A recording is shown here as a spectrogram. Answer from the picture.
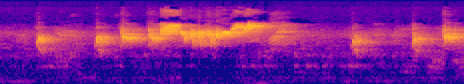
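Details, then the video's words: Javan bush lark singing in full voice: rapid clipped chirps leading into a long, loud buzzy trill, then more quick chirps, high pitched and clear. "Burung branjangan gacor"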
